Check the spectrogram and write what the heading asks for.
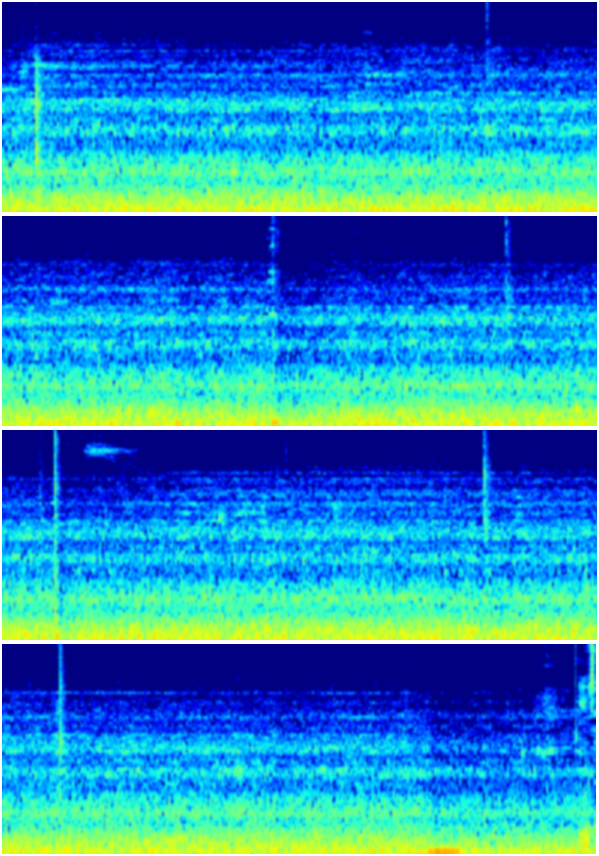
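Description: Steady low drone of a bus's diesel engine and road noise heard from inside the passenger cabin while crawling in heavy traffic. A few sharp clicks or rattles come through now and then, and a louder low rumble swells just before the end.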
